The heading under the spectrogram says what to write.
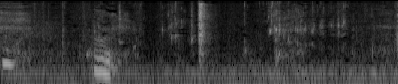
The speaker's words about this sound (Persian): خانم یه لیوان آب میریزه واسه ما.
